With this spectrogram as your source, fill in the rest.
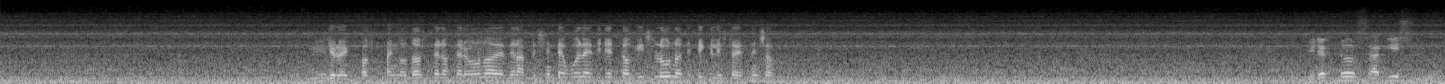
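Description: A jet engine drones steadily inside an aircraft cabin.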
